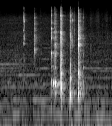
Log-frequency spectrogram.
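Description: Utensils clinking against a stainless-steel mixing bowl: two light taps, then a quick run of about five sharp, ringing clinks, as a spoon knocks chilli powder into the bowl.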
